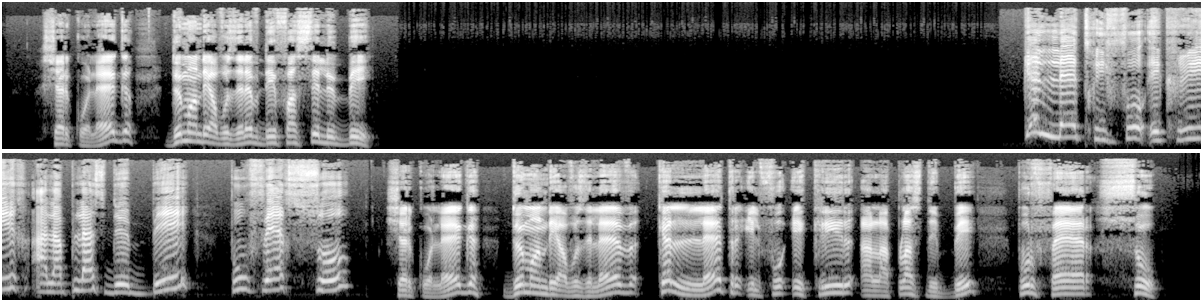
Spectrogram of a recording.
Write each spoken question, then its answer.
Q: Quelle lettre il faut écrire à la place de B pour faire saut?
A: Grand-mère, c'est S.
